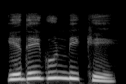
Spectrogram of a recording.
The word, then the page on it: ಎದೆಗುಂಡಿಗೆ: edeguṇḍige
